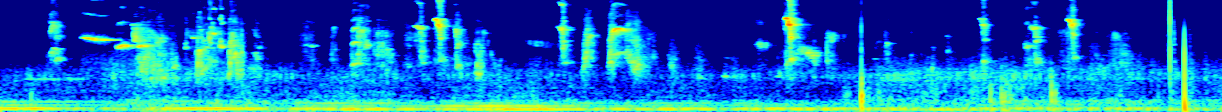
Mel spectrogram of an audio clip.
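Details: Nest of five young red-rumped parrots, all females, lutino and pied-dilute: busy overlapping high squeaky chirps and scratchy peeps, denser early then sparser, with a couple of sharp clicks and low hum behind.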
